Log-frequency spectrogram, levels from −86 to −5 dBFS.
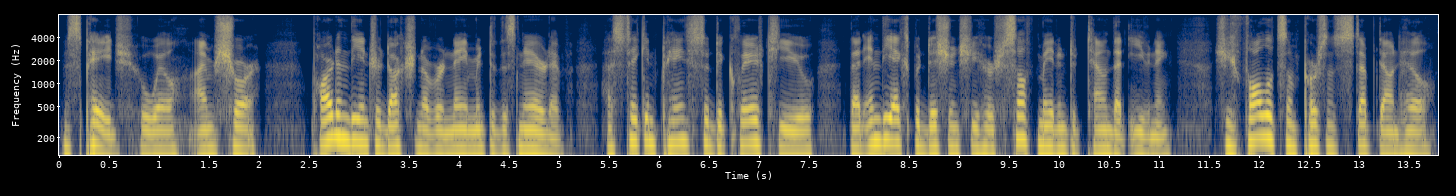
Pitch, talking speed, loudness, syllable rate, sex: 135 Hz, 180 wpm, -19 LUFS, 5.2 syllables/s, male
